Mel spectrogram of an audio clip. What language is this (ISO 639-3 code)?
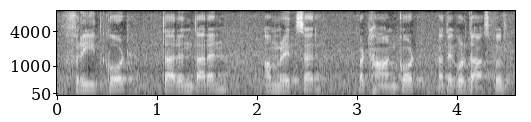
pan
